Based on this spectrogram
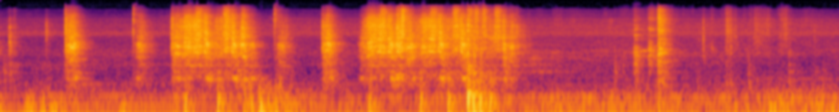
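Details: Unidentified, probably Chinese four-wheeler, choke on, jump pack, started via solenoid with screwdriver and starting fluid: repeated cranking bursts with brief sputters, never runs; bad gas, pilot jet plugged and main jet nearly plugged in carburetor.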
